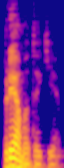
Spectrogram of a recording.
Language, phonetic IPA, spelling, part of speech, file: Russian, [ˈprʲamə təkʲɪ], прямо-таки, adverb, Ru-прямо-таки.ogg
- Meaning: really, actually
